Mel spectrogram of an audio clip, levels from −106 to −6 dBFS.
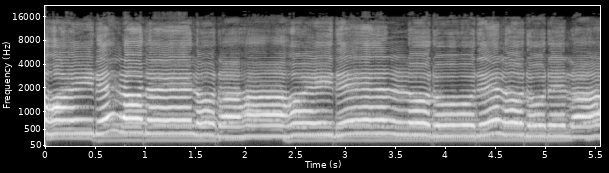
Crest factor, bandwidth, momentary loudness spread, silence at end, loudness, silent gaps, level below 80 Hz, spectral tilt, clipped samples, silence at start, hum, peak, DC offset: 14 dB; 18 kHz; 5 LU; 0 s; -14 LUFS; none; -80 dBFS; -2 dB/octave; under 0.1%; 0 s; none; -2 dBFS; under 0.1%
